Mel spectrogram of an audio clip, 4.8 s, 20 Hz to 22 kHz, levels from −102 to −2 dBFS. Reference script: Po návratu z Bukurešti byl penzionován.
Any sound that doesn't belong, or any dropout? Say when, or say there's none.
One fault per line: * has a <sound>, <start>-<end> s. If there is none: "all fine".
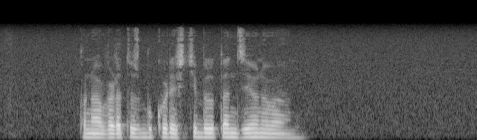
all fine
